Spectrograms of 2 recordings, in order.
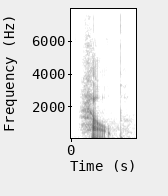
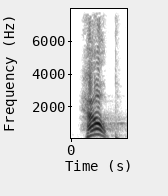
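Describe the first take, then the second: First: Help whispered, breathless and hushed; a hushed, unvoiced Help; whispered plea. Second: A high, loud, cracking cry of Help; Help. yelled high and loud, breaking upward; desperate yell. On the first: Shown as a demonstration. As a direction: breathe Help almost silently. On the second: Retold or imitated. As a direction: fling Help. out as a last plea. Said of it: "I just yelled".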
